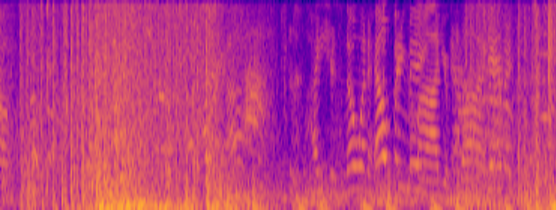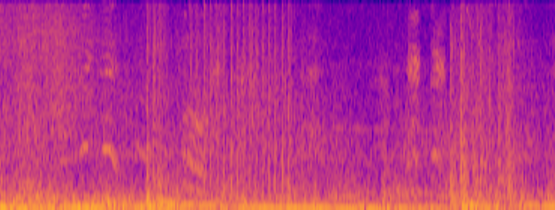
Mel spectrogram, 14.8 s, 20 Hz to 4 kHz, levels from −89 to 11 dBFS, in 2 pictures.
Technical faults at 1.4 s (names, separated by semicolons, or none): none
